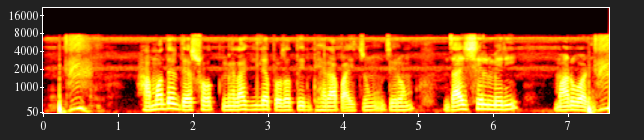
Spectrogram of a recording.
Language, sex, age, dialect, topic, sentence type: Bengali, male, 25-30, Rajbangshi, agriculture, statement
